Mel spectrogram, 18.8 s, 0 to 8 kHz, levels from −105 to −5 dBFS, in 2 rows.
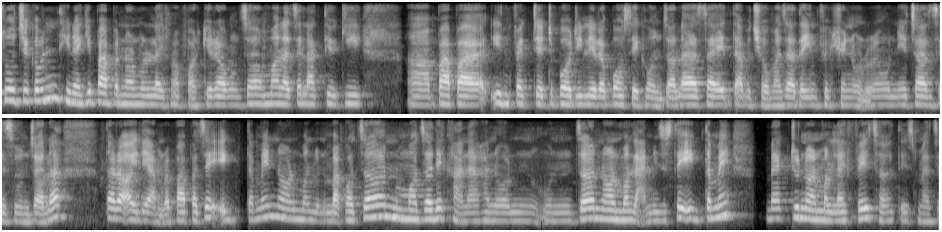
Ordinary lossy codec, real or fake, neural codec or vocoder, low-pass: none; real; none; 7.2 kHz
